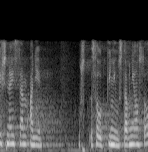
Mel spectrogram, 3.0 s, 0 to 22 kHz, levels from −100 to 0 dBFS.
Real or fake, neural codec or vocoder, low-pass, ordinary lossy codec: real; none; 7.2 kHz; AAC, 64 kbps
